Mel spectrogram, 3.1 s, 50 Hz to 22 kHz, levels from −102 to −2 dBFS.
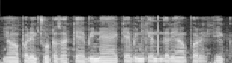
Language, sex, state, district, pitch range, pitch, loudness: Hindi, male, Uttar Pradesh, Shamli, 105-110 Hz, 110 Hz, -15 LUFS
